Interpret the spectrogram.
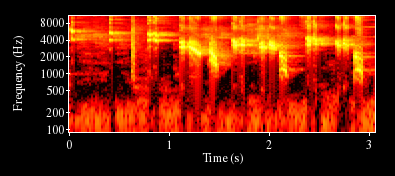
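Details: White-rumped shama song used as a lure to provoke singing: high, busy chirps and quick descending whistled slurs in short bursts with brief gaps.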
